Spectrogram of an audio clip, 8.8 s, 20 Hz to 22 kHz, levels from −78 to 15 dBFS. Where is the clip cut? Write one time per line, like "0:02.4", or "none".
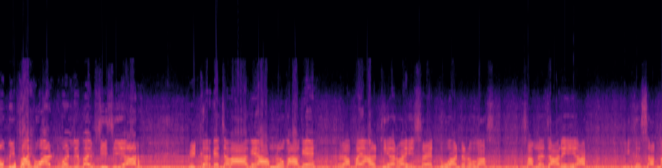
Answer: none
